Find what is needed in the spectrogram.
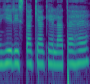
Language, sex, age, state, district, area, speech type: Hindi, female, 18-30, Uttar Pradesh, Ghazipur, rural, spontaneous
